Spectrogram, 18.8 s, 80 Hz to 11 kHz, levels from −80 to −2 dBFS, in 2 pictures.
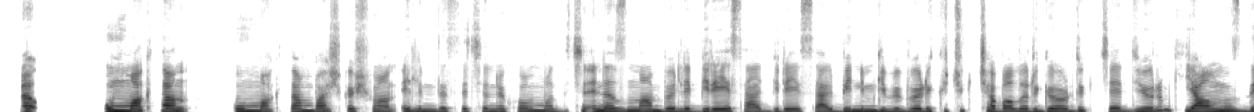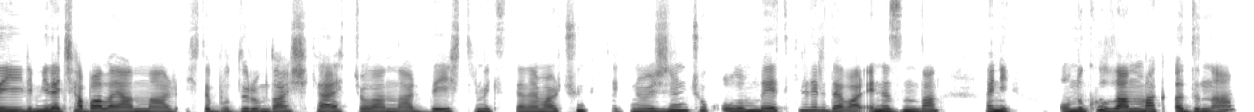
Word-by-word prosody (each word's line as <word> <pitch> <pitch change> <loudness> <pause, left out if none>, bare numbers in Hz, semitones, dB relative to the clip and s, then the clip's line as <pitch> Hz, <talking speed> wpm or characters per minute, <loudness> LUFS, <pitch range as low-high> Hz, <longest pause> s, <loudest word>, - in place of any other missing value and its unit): Ya - - +6 0.5
ummaktan 260 +1 +6 0.3
ummaktan 250 +2 +1
başka 250 -2 -2
şu 245 +1 -8
an 235 -1 -3
elimde 240 +1 -2
seçenek 240 0 -7
olmadığı 255 -4 -2
için 260 +4 -7
en 250 +1 +2
azından 250 -1 +2
böyle 235 -4 0
bireysel, 225 0 +1
bireysel 210 -1 -2
benim 240 0 +2
gibi 240 -2 -2
böyle 235 +2 +1
küçük 240 +1 -13
çabaları 230 -3 0
gördükçe 230 +1 -1
diyorum 265 +6 0
ki 280 - -9
yalnız 245 -2 +4
değilim, 260 -2 +2
yine 255 0 +5
çabalayanlar, 225 -2 +1
işte 200 +1 -6
bu 205 -3 -8
durumdan 230 0 -1
şikâyetçi 220 -1 -4
olanlar, 210 -2 -3
değiştirmek 215 0 -2
isteyenler 220 +1 -5
var. 230 +1 0
Çünkü 260 0 -4
teknolojinin 230 +5 0
çok 285 -7 -9
olumlu 245 +3 +2
etkileri 280 +1 -2
de 230 -3 +1
var. 205 0 0
En 245 - +2
azından 250 +3 +1 0.3
hani 240 -1 +3 0.4
onu 235 +3 +2
kullanmak 245 -3 +3
adına 210 - -1
235 Hz, 155 wpm, -24 LUFS, 220-250 Hz, 0.5 s, Ya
